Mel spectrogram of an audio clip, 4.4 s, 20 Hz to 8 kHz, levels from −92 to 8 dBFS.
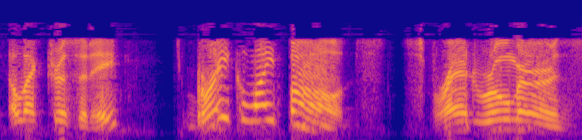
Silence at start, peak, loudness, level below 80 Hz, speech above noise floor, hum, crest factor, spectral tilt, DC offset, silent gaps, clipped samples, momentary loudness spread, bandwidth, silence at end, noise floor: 0.05 s; 0 dBFS; -14 LUFS; -64 dBFS; 29 dB; none; 16 dB; -8.5 dB/octave; under 0.1%; none; under 0.1%; 13 LU; 5.2 kHz; 0.15 s; -43 dBFS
